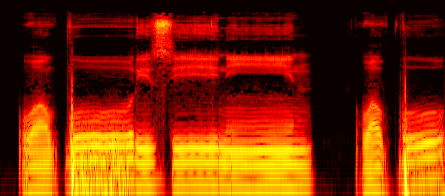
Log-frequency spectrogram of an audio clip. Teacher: Wa-turi adalah mad thabi'i. Karena terdapat vokal dammah pada tho yang diikuti oleh waw sukun. Dibaca dua harakat.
